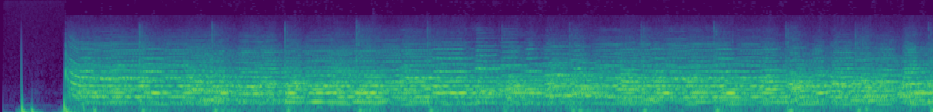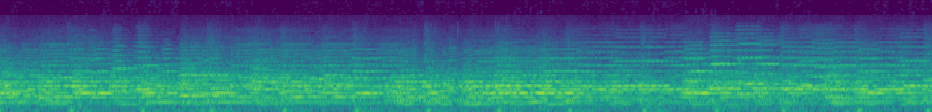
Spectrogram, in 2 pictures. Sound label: Jig in D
